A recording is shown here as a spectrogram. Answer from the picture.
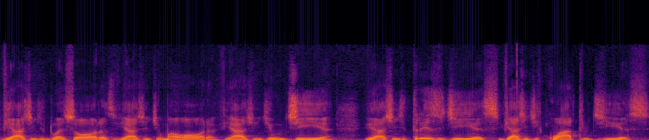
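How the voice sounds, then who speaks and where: Spoken at a fairly slow pace with ordinary pitch variation, the voice carries audible room echo. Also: man, medium pitch for a man. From Brazilian Amazon, Pará. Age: 60s. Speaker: writer. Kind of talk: interview. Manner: hesitant, with repeated fillers.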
